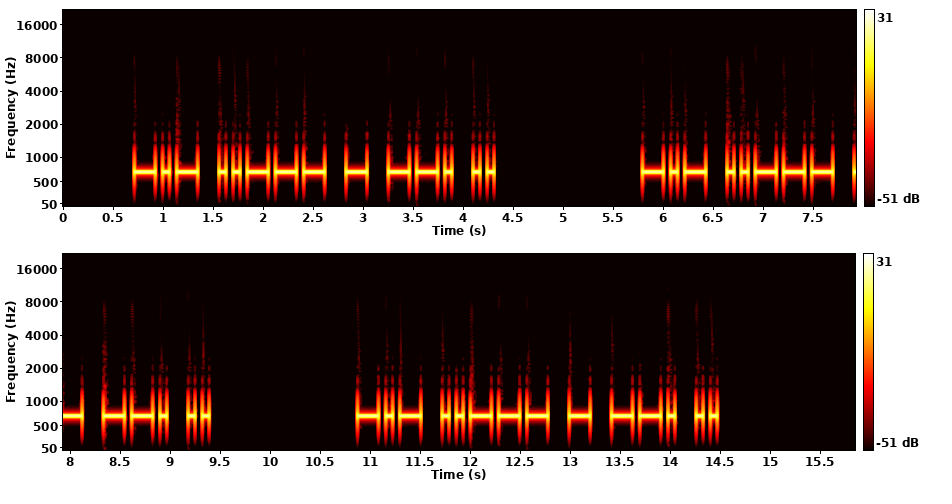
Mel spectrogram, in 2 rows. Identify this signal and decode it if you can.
Morse code, heard as a keyed tone, about 17 wpm, 700 Hz. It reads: K2TGI K2TGI K2TGI
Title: USA Call Signs - 5 Characters - Repeated 3x - 17wpm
